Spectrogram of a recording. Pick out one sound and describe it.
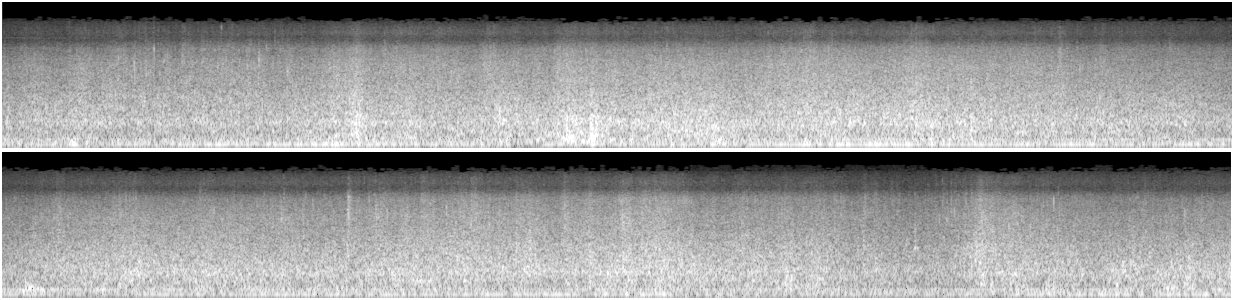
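Water laps gently against a rocky shore.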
